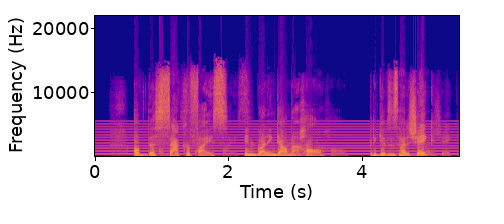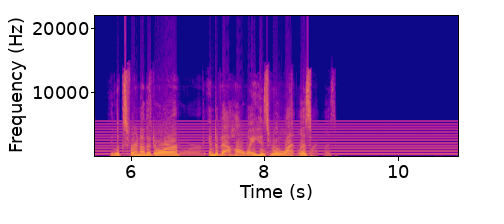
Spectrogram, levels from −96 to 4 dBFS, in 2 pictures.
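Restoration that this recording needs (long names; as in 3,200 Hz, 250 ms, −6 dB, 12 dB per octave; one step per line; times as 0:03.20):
clipped peaks rebuilt −15.5 dBFS
hum removal 425.8 Hz, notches 13
echo removal 369 ms −19.5 dB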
